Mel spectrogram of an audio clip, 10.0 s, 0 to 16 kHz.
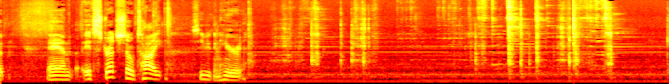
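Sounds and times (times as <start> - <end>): wire plucked metallic ping: 5.9 - 9.8.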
